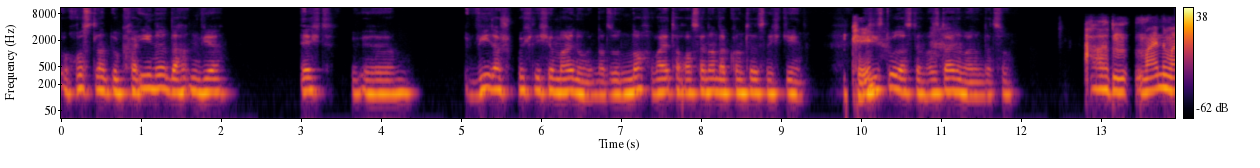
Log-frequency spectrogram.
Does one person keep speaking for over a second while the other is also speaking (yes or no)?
no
